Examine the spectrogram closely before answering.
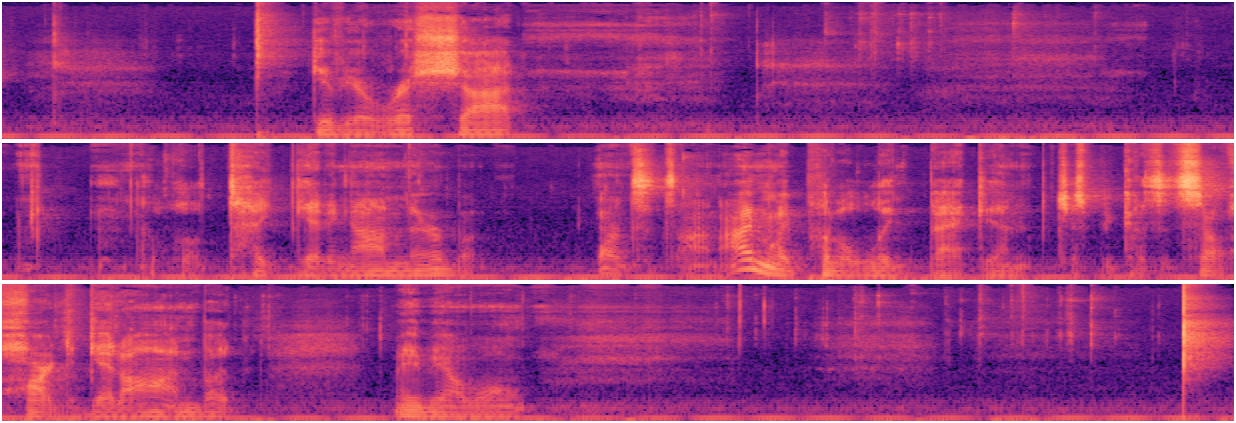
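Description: A metal watch bracelet clicks and rattles as it is handled.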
